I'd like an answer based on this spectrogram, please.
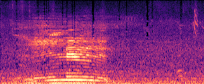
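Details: A cow on a farm in the Alps gives a long, deep moo that swells and then fades away.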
